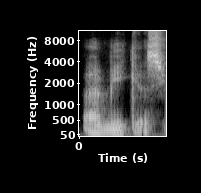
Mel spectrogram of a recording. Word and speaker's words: amicus: If you took Latin, it would be pronounced amicus. You always emphasize the second to last syllable.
